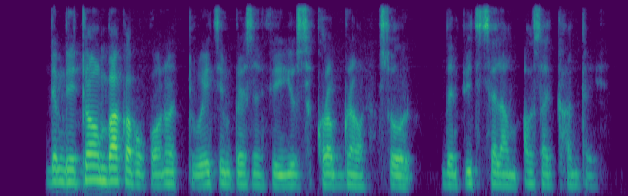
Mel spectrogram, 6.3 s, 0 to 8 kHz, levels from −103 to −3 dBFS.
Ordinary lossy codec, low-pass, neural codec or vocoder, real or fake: none; 7.2 kHz; codec, 24 kHz, 6 kbps, HILCodec; fake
